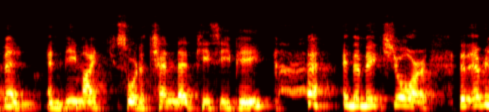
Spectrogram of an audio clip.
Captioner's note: laughs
